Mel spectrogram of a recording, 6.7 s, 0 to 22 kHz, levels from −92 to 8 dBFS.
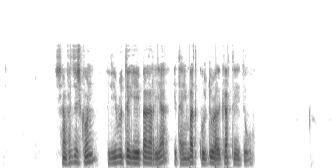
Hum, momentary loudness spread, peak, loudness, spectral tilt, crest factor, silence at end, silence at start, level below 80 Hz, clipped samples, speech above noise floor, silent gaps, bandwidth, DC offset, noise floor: none; 12 LU; -6 dBFS; -28 LUFS; -5.5 dB/octave; 24 dB; 1.65 s; 1.1 s; -64 dBFS; under 0.1%; over 62 dB; none; 7.6 kHz; under 0.1%; under -90 dBFS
